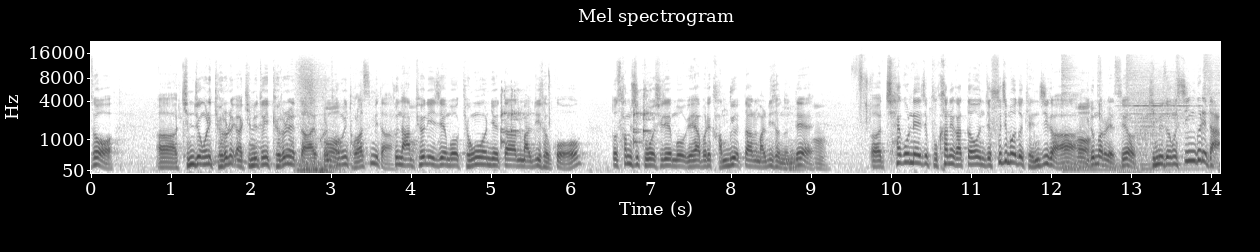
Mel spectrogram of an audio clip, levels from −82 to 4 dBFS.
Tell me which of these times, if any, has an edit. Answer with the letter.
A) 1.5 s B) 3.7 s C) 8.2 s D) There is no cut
B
